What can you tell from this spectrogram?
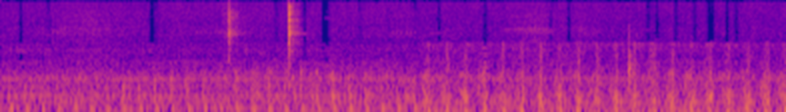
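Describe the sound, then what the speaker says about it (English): Military helicopters in the wargame Campaign Series Middle East, a fast rhythmic rotor thump that swells louder partway through, with a few brief clicks and no talk. "Our helicopters. Put them all in the same hex. Fly them up here."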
